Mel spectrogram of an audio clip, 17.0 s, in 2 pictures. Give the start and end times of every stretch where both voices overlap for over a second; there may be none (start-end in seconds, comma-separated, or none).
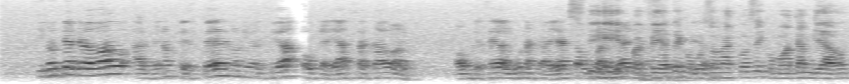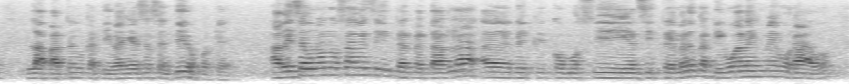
5.8-7.1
